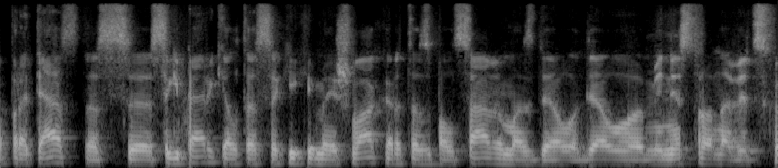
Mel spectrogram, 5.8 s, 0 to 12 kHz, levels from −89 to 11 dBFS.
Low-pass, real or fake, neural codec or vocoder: 10.8 kHz; real; none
